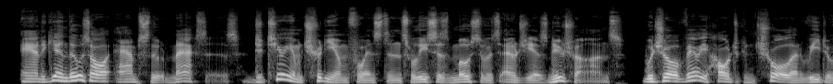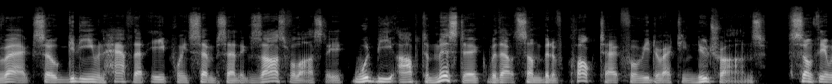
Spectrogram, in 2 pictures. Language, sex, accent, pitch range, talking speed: English, male, American, 100-130 Hz, 165 wpm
